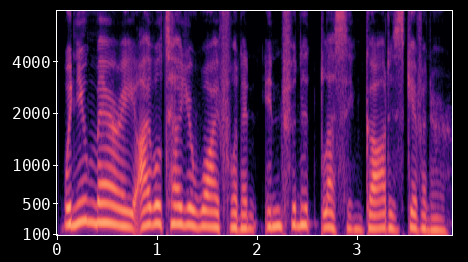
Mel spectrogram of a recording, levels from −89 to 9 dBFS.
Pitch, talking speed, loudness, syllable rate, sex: 195 Hz, 245 wpm, -17 LUFS, 5.9 syllables/s, female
